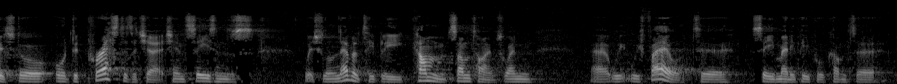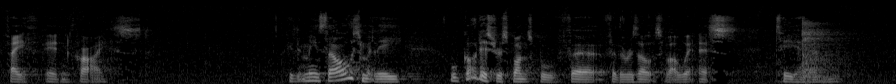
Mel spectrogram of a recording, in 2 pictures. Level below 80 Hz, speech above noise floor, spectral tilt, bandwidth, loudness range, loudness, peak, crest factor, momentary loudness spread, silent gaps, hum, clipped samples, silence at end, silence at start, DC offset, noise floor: -72 dBFS; 22 dB; -3 dB/octave; 17 kHz; 8 LU; -36 LUFS; -10 dBFS; 28 dB; 22 LU; none; none; under 0.1%; 0 s; 0 s; under 0.1%; -58 dBFS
